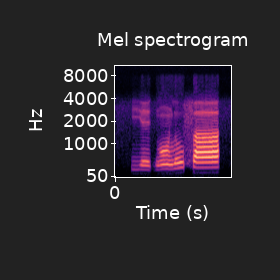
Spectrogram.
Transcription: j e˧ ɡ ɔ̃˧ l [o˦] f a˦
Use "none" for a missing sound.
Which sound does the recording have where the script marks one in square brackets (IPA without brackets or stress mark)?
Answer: o˦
